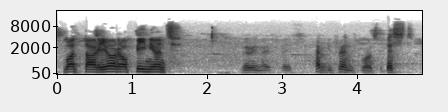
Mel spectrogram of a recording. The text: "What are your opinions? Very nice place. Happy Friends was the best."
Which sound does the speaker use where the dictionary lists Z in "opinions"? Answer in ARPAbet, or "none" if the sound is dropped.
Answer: S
